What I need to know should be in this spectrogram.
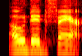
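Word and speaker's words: Oded Fehr: Oded Fair. Okay, that's how you pronounce the name.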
